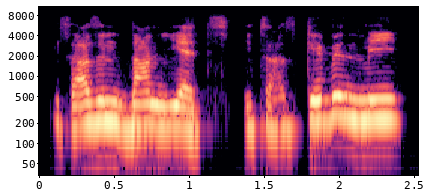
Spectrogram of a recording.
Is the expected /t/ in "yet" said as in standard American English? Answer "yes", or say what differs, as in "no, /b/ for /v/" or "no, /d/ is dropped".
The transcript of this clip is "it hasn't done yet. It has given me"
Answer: yes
